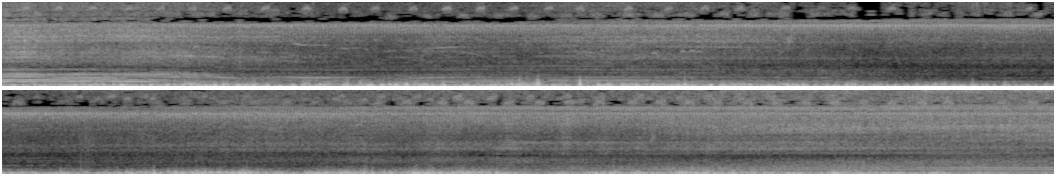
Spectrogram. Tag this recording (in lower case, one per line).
vehicle
water vehicle
speedboat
